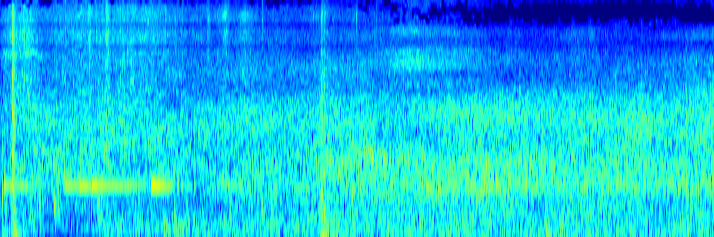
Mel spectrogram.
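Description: Steady rush of road traffic from a highway. A steady tone sounds for the first second and a half, and a single thump comes about three seconds in.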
